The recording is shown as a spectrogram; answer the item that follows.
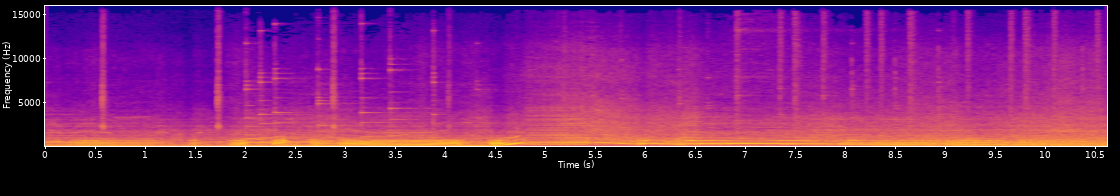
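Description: Inline-four sport motorcycle engines revving in repeated blips, then a sharp rising rev about halfway through as they accelerate, settling into a steadier engine note that sags slowly near the end, inside a road tunnel.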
